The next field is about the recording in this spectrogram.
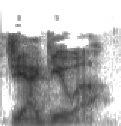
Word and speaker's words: Jaguar: It's got you kind of force an extra syllable out of it. It's Jaguar.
